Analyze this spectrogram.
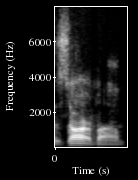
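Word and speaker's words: Tsar Bomba: Yeah, the Zarbomb. That's how you pronounce it.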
